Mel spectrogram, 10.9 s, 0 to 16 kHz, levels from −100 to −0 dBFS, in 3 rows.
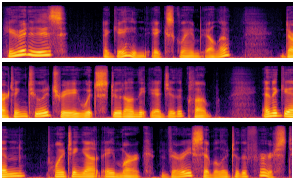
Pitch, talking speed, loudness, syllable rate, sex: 125 Hz, 160 wpm, -18 LUFS, 4.6 syllables/s, male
